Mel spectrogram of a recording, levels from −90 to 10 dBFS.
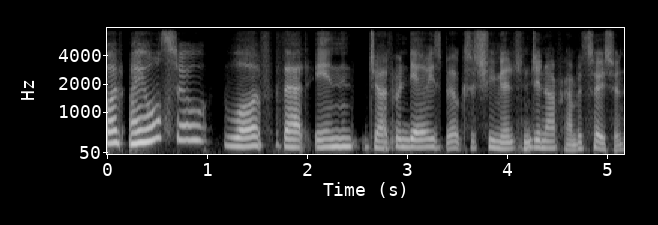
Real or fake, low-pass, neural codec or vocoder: fake; 7.2 kHz; codec, 16 kHz in and 24 kHz out, 0.4 kbps, LongCat-Audio-Codec, four codebook decoder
